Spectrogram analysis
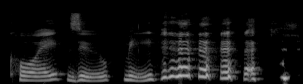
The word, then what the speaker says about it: Koizumi: band we are called Kumi and then you pronounce it like koisu me um and I'm here because we just came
